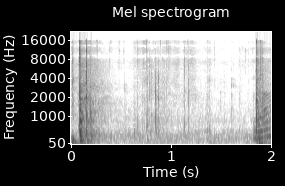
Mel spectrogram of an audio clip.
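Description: Faint handling of a hard plastic toy capsule and its crinkly paper wrapper: a few light clicks and rustles as the capsule halves are pulled apart.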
